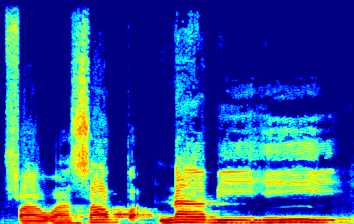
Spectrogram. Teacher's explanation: yang panjang itu hi-nya, tapi na-nya pendek sehingga harus digabung. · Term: nun pendek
